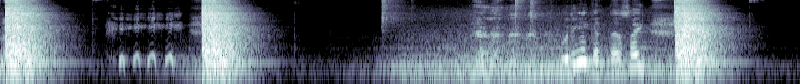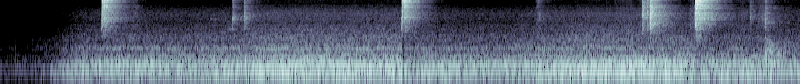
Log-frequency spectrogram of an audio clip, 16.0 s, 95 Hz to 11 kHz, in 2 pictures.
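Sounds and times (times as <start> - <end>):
distant gunshots: 0.0 - 0.7, 2.0 - 2.7, 6.8 - 7.4
shooting range hum: 0.0 - 16.0.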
